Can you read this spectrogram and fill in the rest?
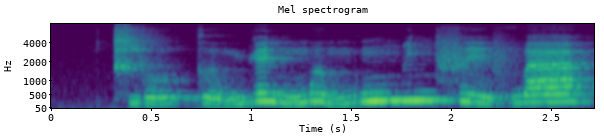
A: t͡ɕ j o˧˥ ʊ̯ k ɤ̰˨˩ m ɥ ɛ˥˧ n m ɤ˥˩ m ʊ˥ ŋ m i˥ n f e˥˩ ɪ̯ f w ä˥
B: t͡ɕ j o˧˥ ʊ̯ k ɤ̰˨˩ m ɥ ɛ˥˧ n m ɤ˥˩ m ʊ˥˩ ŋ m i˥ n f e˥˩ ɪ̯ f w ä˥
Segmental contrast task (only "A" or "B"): A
